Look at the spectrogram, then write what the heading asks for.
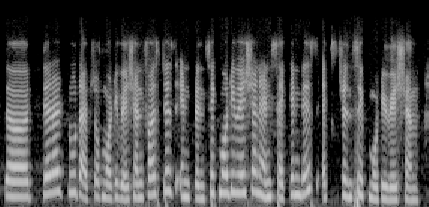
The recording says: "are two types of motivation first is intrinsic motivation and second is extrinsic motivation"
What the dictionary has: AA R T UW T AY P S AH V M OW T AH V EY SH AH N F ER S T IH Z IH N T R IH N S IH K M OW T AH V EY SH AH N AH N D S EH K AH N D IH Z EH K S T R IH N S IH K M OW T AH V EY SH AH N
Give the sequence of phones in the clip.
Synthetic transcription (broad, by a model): AA R T UW T AY P S AH V M OW T AH V EY SH AH N F ER S T IH Z IH N T R IH N S IH K M OW T AH V EY SH AH N AH N D S EH K AH N D IH Z EH K S T R IH N S IH K M OW T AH V EY SH AH N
